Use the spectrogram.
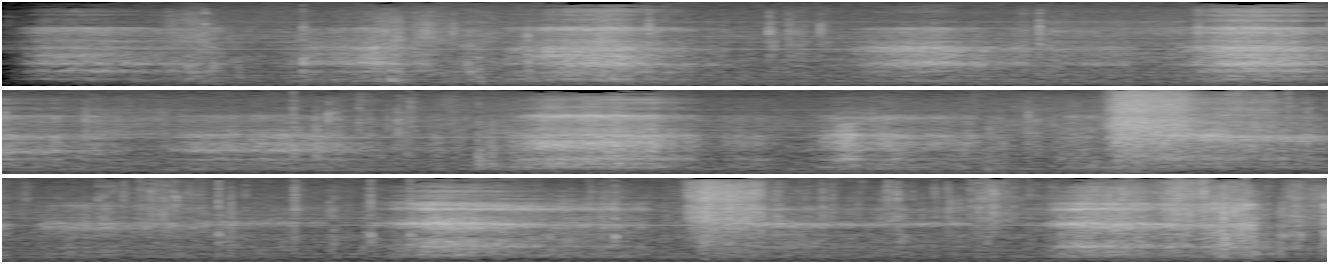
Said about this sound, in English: He's breathing as heavy as you would imagine a man would who was filming his neighbor undressing. It is very... Maybe I'll play a sound clip just of him breathing, because it is quite funny. And that's really the only sound, right?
